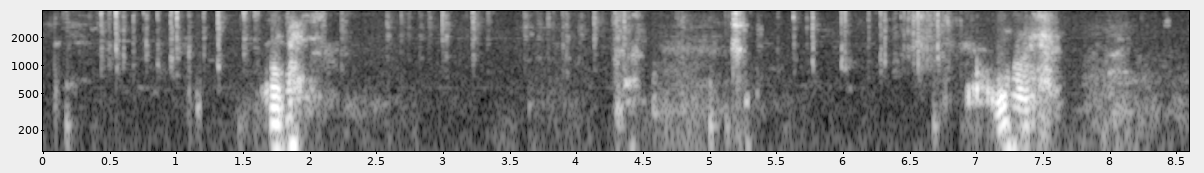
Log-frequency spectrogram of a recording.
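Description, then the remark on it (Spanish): Rapid, irregular clicking of someone typing on a computer keyboard, fairly quiet, with a couple of brief voice sounds breaking in over the keystrokes. “¿Ni con teclado te responde?”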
